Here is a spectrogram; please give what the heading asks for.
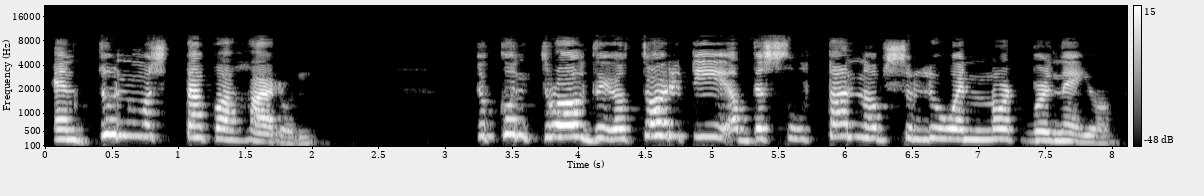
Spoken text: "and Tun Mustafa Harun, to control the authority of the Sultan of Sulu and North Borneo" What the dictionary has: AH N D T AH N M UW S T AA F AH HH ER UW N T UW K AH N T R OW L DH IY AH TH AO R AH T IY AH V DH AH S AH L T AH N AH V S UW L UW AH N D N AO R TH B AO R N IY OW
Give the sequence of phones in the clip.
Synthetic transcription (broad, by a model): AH N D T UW N M UW S T AA F AH HH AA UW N T UW K AH N T R OW L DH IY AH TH AO R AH T IY AH V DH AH S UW L T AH N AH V S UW L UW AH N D N AO R T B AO R N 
